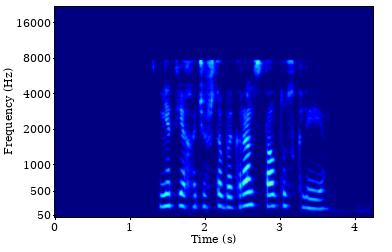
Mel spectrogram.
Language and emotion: Russian, neutral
